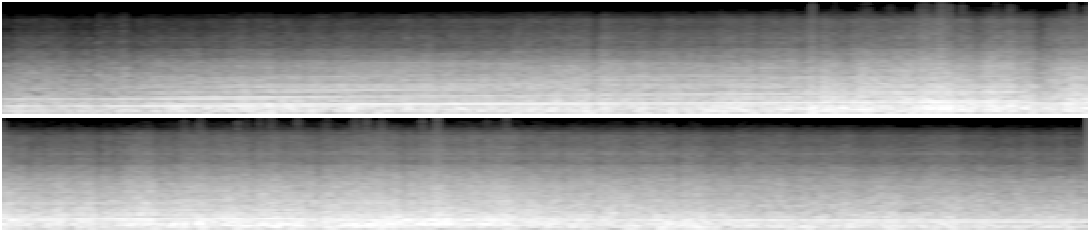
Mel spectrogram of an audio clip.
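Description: Suzuki Hayabusa's inline-four engine pulling at road speed, its pitch rising slowly, dropping a step about five seconds in, then easing gradually down, under heavy wind rush.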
